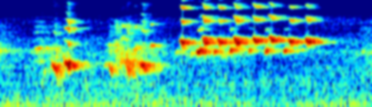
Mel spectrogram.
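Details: A talkative black-capped lory gives two harsh, jumbled squawks, then a quick run of about seven bright, evenly spaced whistled notes.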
